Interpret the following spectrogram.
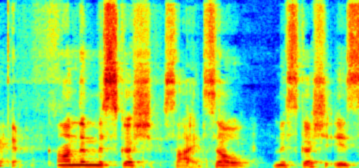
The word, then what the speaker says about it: Miscouche: On the Miscouche side. So, Miscouche is spelled m i s c o u c h. Miscouche.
